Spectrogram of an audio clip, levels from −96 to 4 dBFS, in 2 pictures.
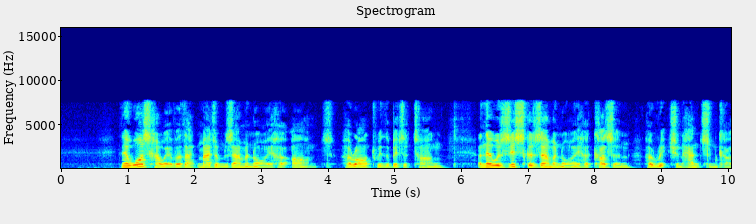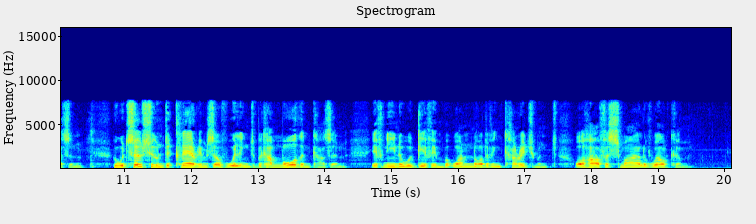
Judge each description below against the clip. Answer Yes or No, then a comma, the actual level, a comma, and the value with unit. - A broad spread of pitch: Yes, wide, 6.1 semitones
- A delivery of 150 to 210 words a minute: Yes, average, 160 wpm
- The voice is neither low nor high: Yes, medium, 145 Hz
